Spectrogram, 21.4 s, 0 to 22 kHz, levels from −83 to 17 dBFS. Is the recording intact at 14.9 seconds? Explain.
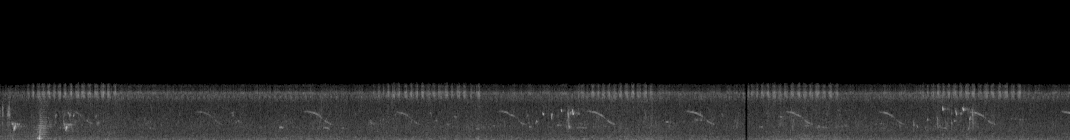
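No. A burst of packet loss hits from 14.89 to 14.99 s: the receiver stretches the last sound for about 47 ms as a fading hiss, then skips about 40 ms. The music noise suppressor is also active there, turning sustained sound down by roughly 5 dB.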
